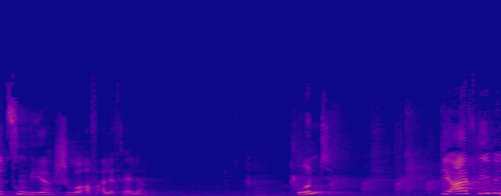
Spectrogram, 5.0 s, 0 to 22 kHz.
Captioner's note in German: Beifall CDU, BÜNDNIS 90/DIE GRÜNEN und SPD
